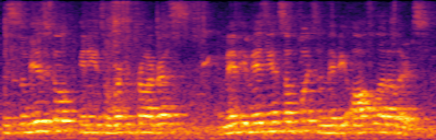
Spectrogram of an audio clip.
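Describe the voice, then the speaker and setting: Indoors at a staged reading, a young adult man, the writer presenting his musical and performer, gives a casual, irreverent and hesitant pre-show announcement. His voice is high and steady in tone but racing. The recording is distant and very echoey, with background noise and music.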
